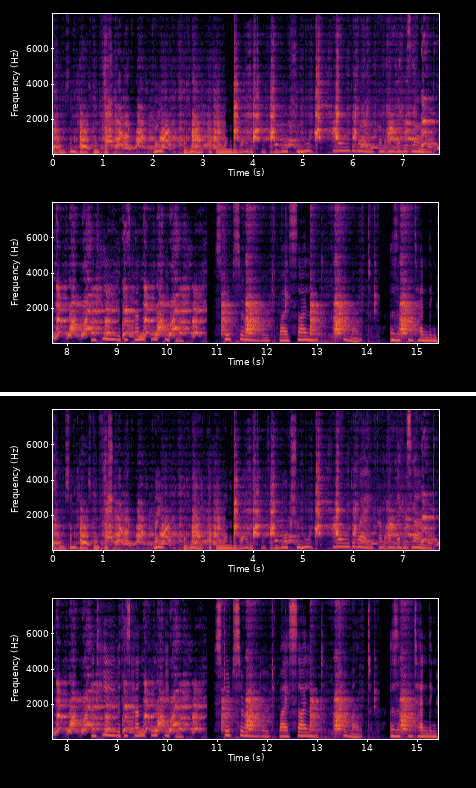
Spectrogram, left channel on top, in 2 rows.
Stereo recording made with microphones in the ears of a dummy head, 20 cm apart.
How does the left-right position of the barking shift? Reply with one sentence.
You can hear the barking stay put.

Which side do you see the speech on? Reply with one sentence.
You can hear the speech on the right.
